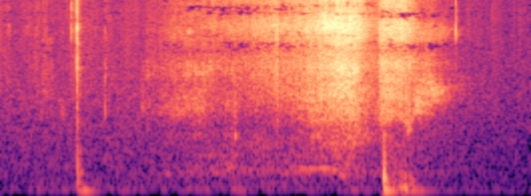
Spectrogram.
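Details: Speaker's own mechanical ventilator during a podcast recording: a soft rising and falling airy hiss of the delivered breath, framed by faint mechanical clicks, mechanical ventilator noise.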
